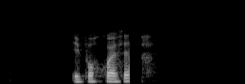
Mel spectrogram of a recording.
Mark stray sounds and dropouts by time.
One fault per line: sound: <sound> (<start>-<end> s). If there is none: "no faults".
sound: dropout (1.3-1.4 s)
